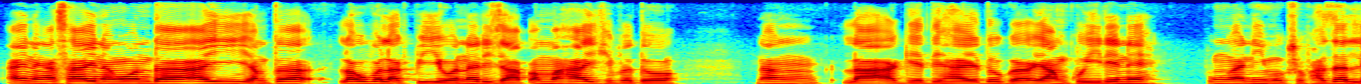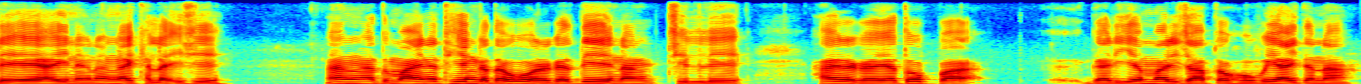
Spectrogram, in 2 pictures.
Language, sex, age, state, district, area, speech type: Manipuri, male, 18-30, Manipur, Tengnoupal, rural, spontaneous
